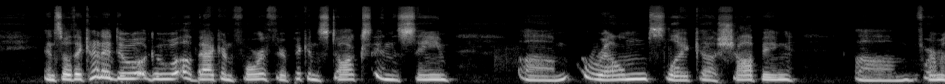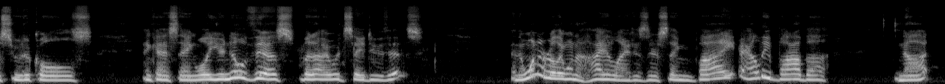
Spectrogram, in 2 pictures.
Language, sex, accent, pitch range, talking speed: English, male, American, 200-240 Hz, 165 wpm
